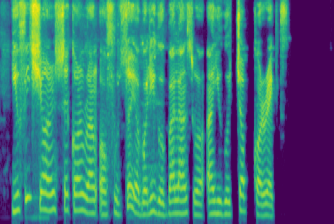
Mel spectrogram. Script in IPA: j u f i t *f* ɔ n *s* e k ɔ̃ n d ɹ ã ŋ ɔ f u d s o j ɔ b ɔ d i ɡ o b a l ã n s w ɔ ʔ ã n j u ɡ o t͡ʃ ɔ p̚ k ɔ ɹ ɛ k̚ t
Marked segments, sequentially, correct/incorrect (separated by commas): incorrect, correct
